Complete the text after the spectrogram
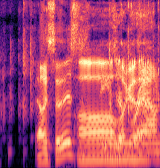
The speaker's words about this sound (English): And I had to pick up this thing right here. Well, I didn't have to, but I did. A mechanical keyboard. It is, Click it. Click it.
